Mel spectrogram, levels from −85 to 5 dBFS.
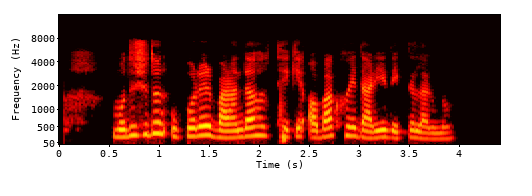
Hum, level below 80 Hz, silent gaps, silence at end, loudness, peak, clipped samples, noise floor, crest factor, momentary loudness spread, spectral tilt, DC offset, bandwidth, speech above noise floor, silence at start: none; -66 dBFS; none; 0.5 s; -27 LUFS; -12 dBFS; under 0.1%; -53 dBFS; 16 dB; 9 LU; -5 dB/octave; under 0.1%; 8 kHz; 26 dB; 0.05 s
